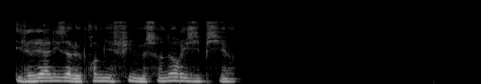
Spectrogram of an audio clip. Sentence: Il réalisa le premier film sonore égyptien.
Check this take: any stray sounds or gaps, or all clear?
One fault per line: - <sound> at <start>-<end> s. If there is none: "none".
none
